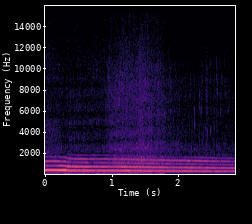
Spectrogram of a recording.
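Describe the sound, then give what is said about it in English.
A single long, drawn-out dog howl with a steady tone that slowly slides downward, clear, with a faint low rumble beneath it for the first part, on a night with a full moon. “Dog. Or a werewolf.”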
